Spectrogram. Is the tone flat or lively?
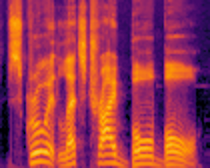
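flat. It is said in a flat, resigned tone.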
